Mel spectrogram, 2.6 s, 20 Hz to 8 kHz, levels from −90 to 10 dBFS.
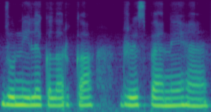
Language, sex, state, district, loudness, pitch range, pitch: Hindi, female, Uttar Pradesh, Lucknow, -13 LUFS, 200-210 Hz, 205 Hz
